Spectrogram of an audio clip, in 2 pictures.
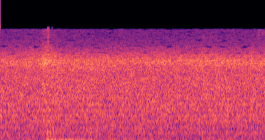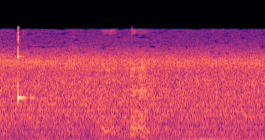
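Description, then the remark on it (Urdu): Wall-mounted fans run with a steady, broad whooshing hum that stays level throughout, with a few faint clicks and clinks over the constant airflow noise. “دیوار والے جو پنکھے ہیں ان کا شور بہت ہوتا ہے، اگر آپ برداشت کر سکیں تو ان کو کچھ دیر کے لیے بند کر دیتے ہیں.”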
